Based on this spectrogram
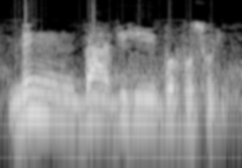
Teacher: اقلاب، بنقلب النون الى ميم، ورسم لي ميم بيسهل الموضوع، وبعدين اخفيها، اخفي الميم لانها مش ميم كامله، وبعدين وبعدين غنة.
